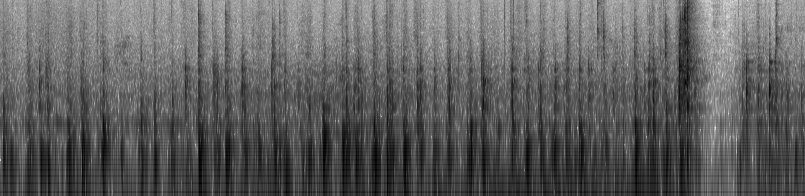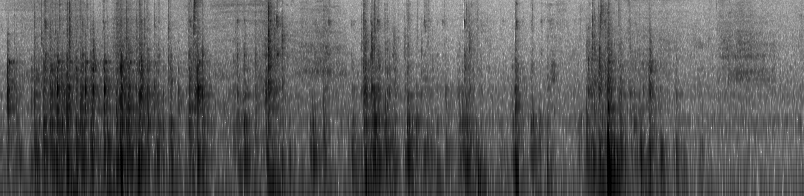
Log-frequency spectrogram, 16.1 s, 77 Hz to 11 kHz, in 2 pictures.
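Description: The aluminium gearbox casing of a BE4 manual gearbox being rocked and tugged by hand on its gear shafts, with metal parts rattling and clunking in a rapid clatter, a sharp knock about seven seconds in and a loud knock near the end. The casing will not lift free, still held by something not yet removed.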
